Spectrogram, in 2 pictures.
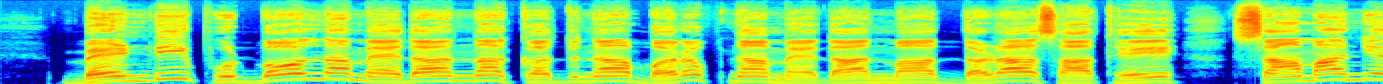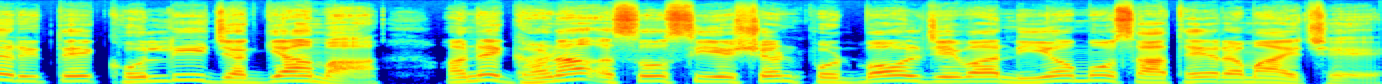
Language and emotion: Gujarati, neutral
